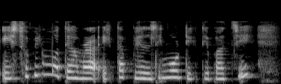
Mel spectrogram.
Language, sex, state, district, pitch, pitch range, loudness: Bengali, female, Tripura, Unakoti, 290 Hz, 265-375 Hz, -20 LUFS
